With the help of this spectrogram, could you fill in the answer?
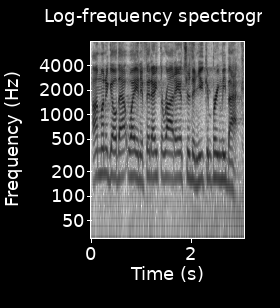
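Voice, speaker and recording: Over noticeable background noise, a man talks in a raised, projected voice. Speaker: cowboy church pastor and radio host. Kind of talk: sermon-style teaching, live broadcast. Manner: folksy, animated.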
